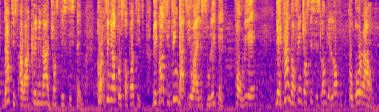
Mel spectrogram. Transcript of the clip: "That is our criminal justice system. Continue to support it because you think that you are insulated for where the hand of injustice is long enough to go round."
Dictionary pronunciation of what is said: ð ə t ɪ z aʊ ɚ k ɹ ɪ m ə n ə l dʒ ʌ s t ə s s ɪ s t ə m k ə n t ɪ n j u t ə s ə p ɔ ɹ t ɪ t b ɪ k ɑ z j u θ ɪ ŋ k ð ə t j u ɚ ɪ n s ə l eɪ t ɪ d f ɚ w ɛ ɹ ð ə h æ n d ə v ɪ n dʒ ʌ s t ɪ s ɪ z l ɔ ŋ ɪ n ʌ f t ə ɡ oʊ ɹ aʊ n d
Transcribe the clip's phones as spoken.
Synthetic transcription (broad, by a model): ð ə t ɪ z aʊ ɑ k ɹ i m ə n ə l dʒ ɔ s t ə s s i s t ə m k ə n t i n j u t ə s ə p ɔ t ɪ t b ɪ k ɑ s j u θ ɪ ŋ k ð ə t j u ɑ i n s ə l eɪ t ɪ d f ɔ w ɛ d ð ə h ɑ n d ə f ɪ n dʒ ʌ s t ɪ s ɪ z l ɔ ŋ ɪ l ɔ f t ə ɡ oʊ ɹ aʊ n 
